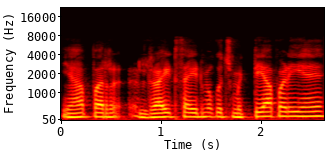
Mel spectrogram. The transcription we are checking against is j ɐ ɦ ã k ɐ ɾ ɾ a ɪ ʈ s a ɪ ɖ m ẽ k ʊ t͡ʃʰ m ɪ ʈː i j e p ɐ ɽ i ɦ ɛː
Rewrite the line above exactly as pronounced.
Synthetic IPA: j ɐ ɦ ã p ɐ ɾ ɾ a ɪ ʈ s a ɪ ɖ m ẽ k ʊ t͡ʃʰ m ɪ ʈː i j a p ɐ ɽ i ɦ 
